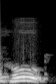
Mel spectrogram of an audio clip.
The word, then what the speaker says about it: who: Silent है, when, why, लेकिन यहां पर देखिए who, यहां पर क्या साइलेंट है, W साइलेंट है, who, whose, whose, whose, whole, whole, whom, clear है।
